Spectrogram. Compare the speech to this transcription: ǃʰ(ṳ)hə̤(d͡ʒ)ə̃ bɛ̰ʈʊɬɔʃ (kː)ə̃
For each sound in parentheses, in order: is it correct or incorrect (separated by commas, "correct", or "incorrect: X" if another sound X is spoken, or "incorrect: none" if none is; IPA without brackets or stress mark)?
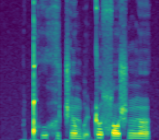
correct, incorrect: t͡ʃ, incorrect: ŋ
